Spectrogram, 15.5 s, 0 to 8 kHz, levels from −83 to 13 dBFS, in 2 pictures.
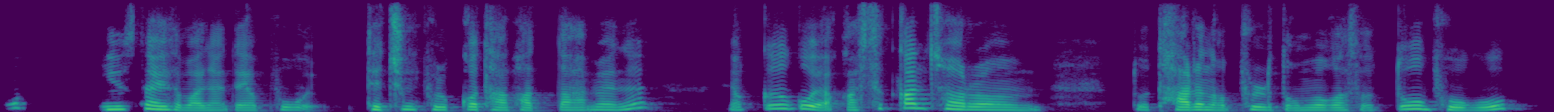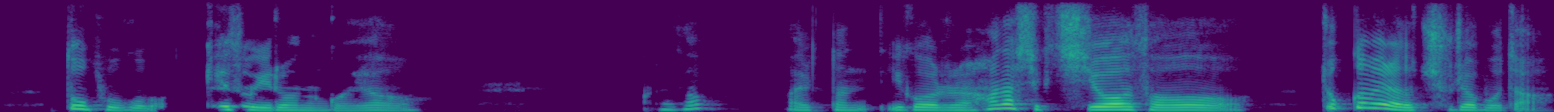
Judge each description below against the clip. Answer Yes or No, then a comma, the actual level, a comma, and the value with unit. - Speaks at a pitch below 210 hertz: Yes, high, 190 Hz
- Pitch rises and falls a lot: No, average, 4.1 semitones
